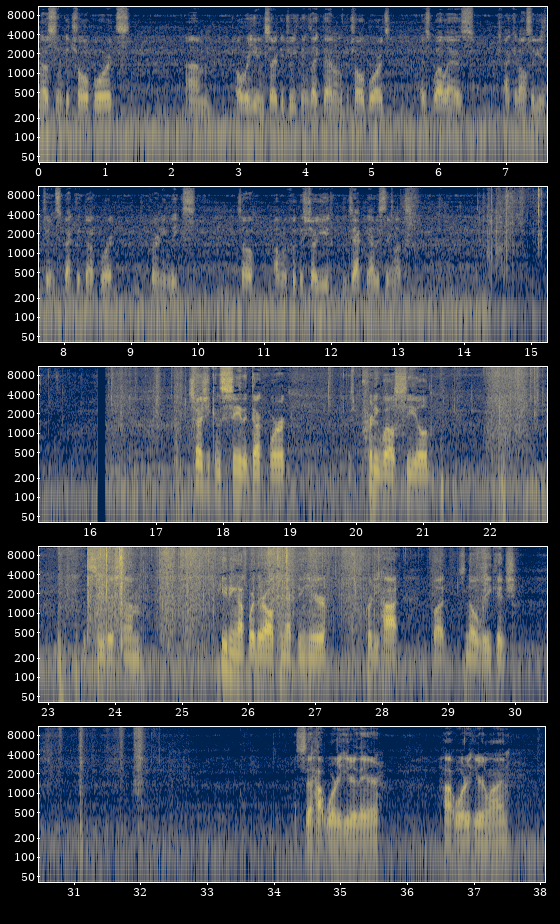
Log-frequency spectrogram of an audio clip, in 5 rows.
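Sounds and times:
furnace humming: 0.0s - 38.0s
soft rustles: 20.6s - 28.2s.

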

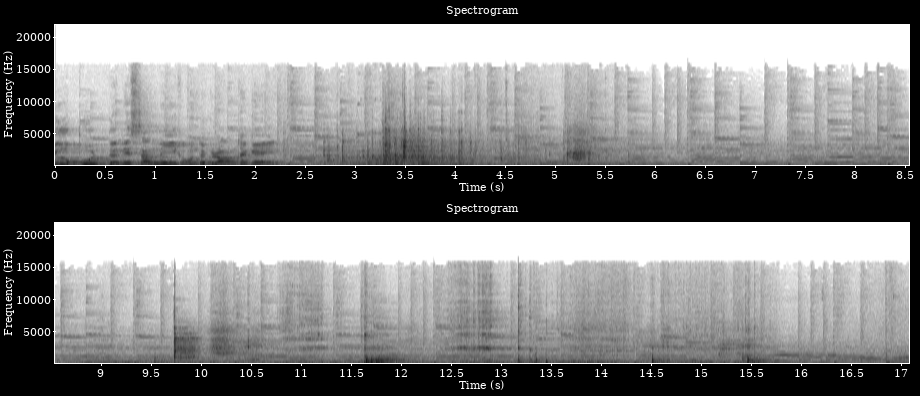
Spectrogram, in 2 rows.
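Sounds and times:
background music: 0.0s - 17.0s
floor jack clunking: 2.2s - 5.8s, 9.5s - 15.8s.

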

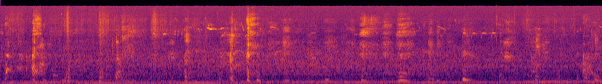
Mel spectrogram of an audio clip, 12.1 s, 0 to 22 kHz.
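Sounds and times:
people grunting and scuffling: 0.0s - 12.0s.

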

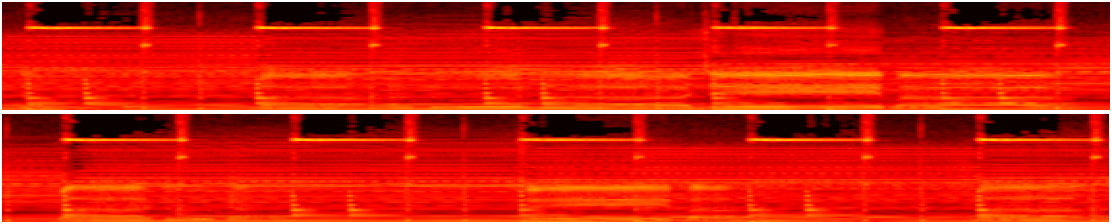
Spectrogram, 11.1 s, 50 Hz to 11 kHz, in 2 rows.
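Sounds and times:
harmonium melody over drone: 0.0s - 11.0s
person singing long held notes: 0.0s - 11.0s.

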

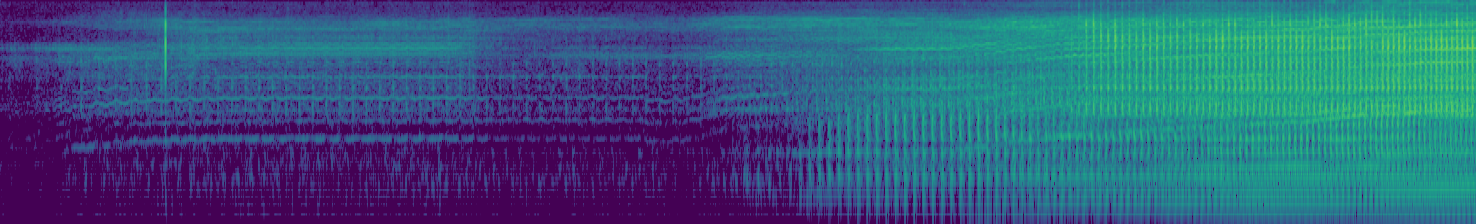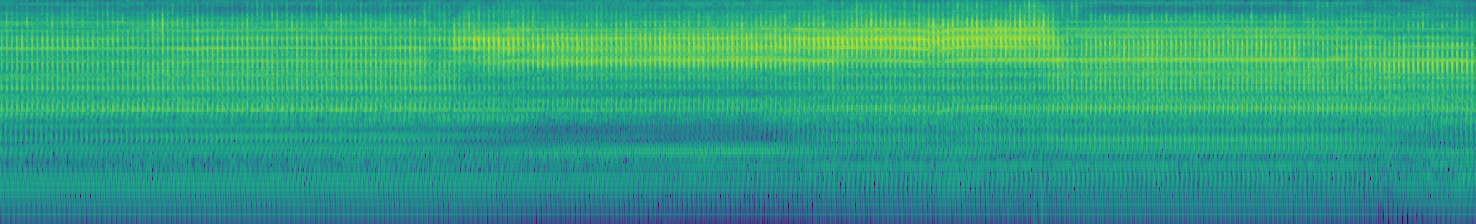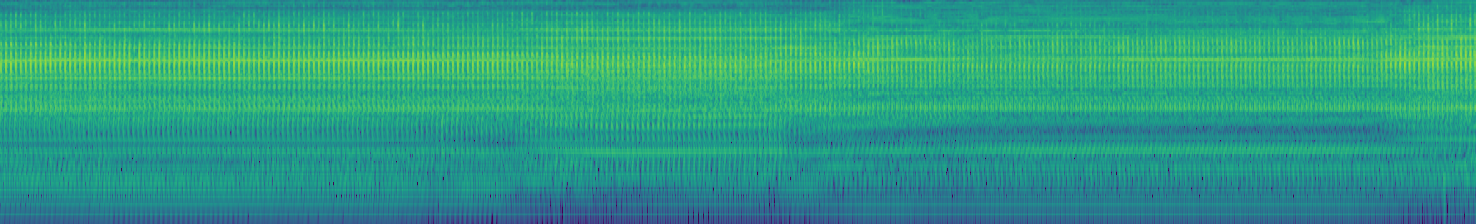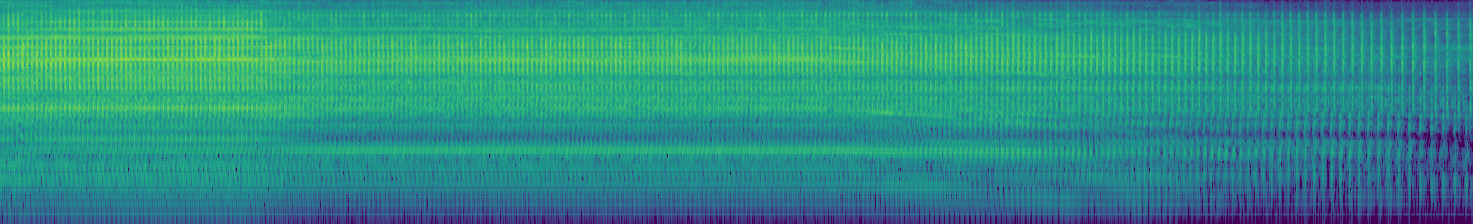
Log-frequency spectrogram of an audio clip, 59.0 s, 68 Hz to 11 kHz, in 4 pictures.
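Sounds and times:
toy washing machine motor whirring: 0.0s - 59.0s.

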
